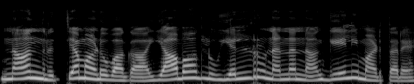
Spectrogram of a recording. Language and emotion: Kannada, sad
